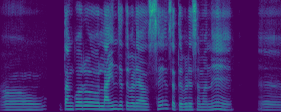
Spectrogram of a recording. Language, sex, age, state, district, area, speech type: Odia, female, 45-60, Odisha, Mayurbhanj, rural, spontaneous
